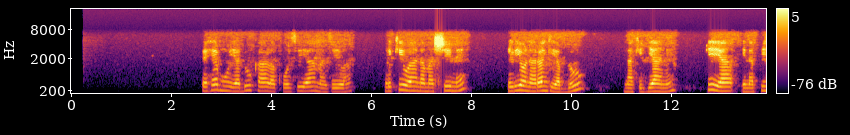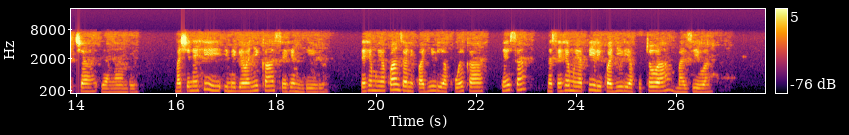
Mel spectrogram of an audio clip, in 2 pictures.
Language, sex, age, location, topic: Swahili, female, 36-49, Dar es Salaam, finance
